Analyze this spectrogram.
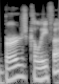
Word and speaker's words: Burj Khalifa: worked on the, may say it wrong, the Burj Khalifa, is that how that's pronounced?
